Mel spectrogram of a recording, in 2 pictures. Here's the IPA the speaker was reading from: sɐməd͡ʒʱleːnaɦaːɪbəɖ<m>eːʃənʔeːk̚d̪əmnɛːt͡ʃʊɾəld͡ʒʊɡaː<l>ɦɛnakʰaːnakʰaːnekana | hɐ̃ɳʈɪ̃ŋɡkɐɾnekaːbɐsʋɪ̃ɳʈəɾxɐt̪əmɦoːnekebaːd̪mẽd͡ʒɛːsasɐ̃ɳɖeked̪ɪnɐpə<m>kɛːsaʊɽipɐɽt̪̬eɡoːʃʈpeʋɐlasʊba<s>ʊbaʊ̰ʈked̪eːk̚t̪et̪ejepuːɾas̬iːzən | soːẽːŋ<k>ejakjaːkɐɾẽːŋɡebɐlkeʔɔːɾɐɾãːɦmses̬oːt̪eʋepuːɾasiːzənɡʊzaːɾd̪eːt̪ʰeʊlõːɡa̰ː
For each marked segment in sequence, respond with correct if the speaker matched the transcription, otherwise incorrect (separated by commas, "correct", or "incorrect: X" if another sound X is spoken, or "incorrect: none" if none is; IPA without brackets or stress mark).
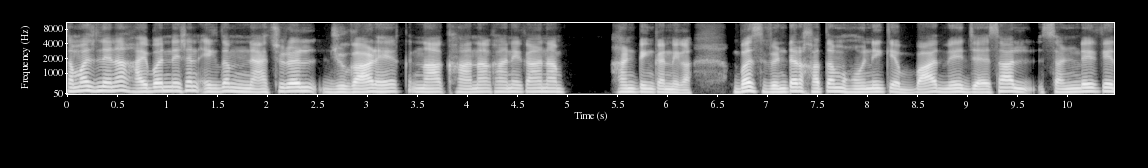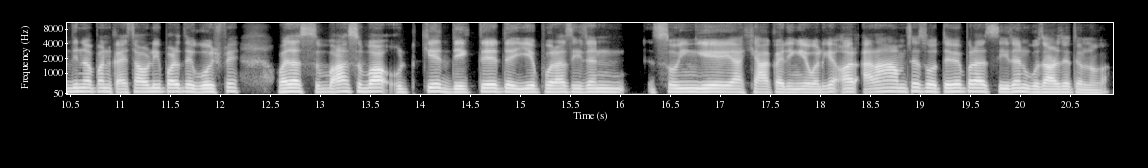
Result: incorrect: n, incorrect: ɽ, incorrect: n, correct, incorrect: ɡ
